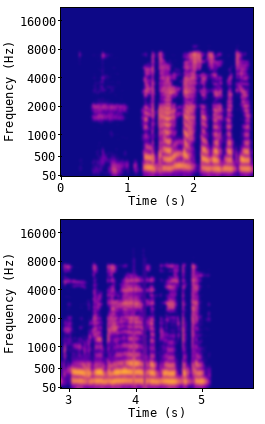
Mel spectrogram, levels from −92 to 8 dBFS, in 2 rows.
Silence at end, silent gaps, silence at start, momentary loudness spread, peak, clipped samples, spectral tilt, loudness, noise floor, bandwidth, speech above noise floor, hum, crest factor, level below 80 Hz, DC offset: 0.7 s; none; 1.25 s; 9 LU; -6 dBFS; under 0.1%; -5 dB/octave; -20 LUFS; -60 dBFS; 7.8 kHz; 41 dB; none; 16 dB; -64 dBFS; under 0.1%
